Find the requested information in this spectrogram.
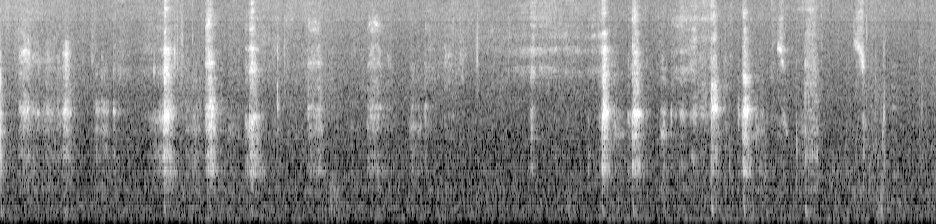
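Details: Cavalier King Charles Spaniel Daisy, in labour with six puppies over two hours indoors, pants quietly: soft breathy puffs in irregular bursts, clustered near the start and again late, over low room hiss.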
